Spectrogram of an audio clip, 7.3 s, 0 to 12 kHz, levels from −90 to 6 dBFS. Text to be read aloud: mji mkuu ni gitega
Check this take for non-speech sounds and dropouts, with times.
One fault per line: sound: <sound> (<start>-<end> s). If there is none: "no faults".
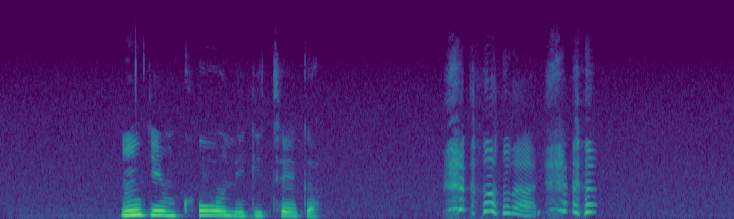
sound: dropout (1.9-2.0 s)
sound: laugh (4.4-6.0 s)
